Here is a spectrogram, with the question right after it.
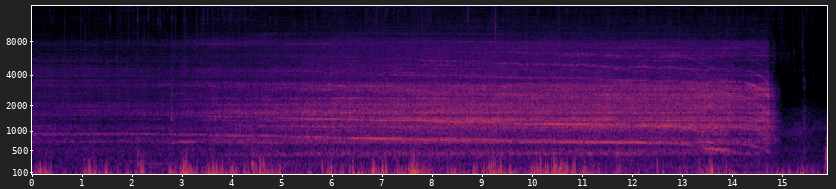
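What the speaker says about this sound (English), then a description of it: "you'll hear it whirring to start with when it's engaged against the wheel" Motor movers on a 2016 Buccaneer Cruiser caravan whirring steadily as they engage against the wheel, a sustained mechanical hum with rising tones lasting about fifteen seconds before cutting off.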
